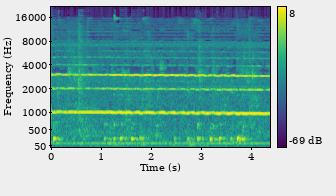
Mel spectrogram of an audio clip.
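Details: Toilet flush valve making a steady, high whistle at an even pitch with faint background sounds; flushing stops it briefly, then it returns; cause not pinned down.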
